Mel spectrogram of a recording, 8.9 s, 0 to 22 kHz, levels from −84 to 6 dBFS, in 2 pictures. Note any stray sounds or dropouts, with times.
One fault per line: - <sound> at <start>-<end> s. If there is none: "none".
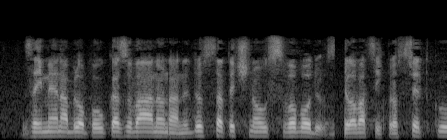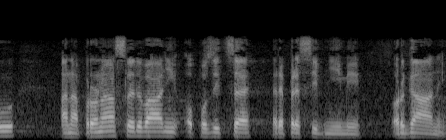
- dropout at 3.3-3.4 s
